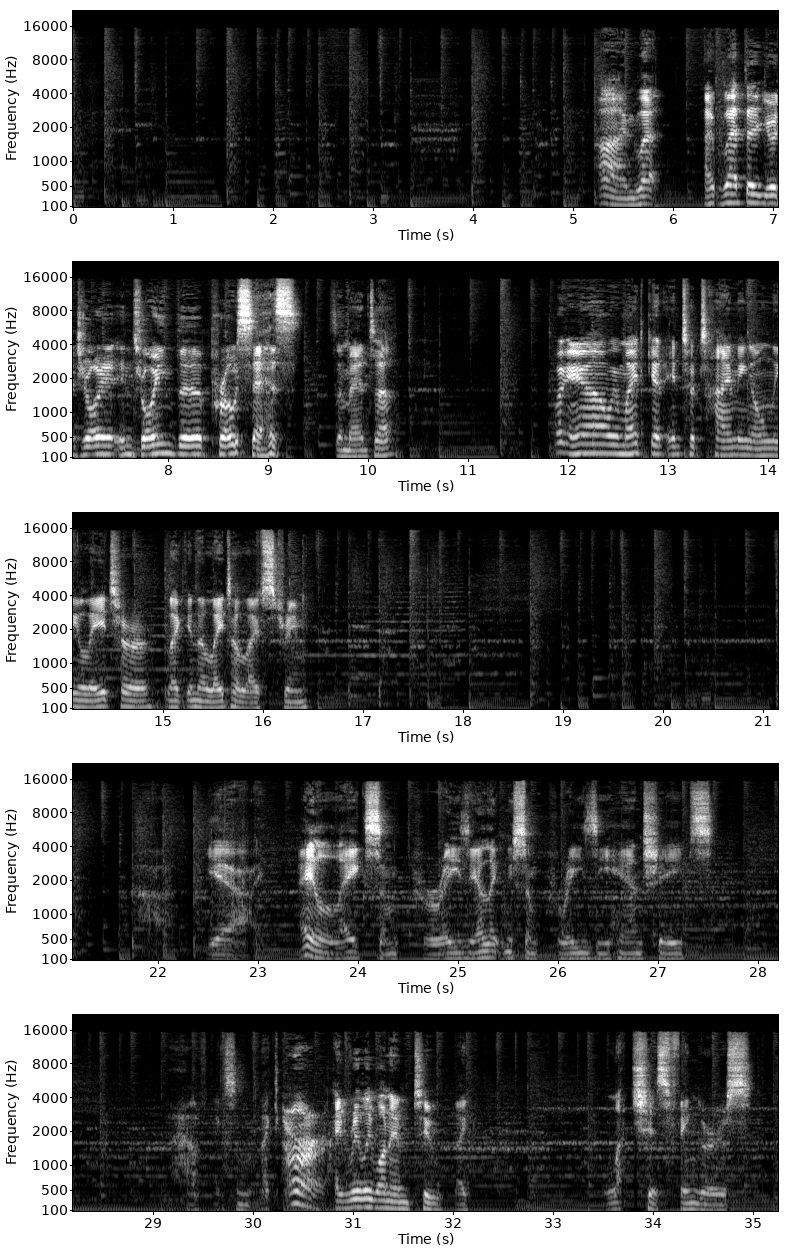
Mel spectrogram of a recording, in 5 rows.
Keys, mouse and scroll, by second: 2.3-11.1 drag, 11.1 double click, 12.4-16.8 drag, 16.8 z, 17.6-22.6 drag, 22.6 ctrl+z, 23.3-35.2 drag.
